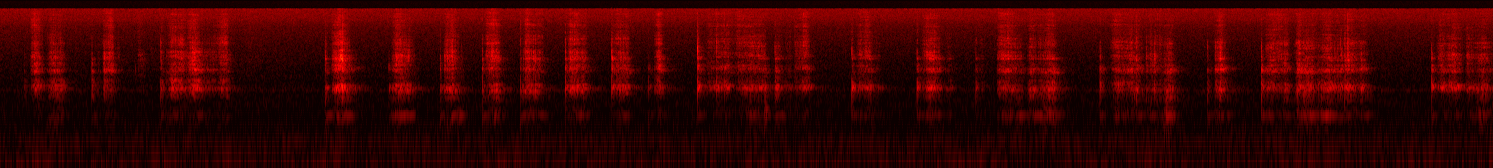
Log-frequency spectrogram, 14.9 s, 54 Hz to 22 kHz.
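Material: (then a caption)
Wood. A thin pen-like tool scratches the lower planks of a large, solid wooden plank sign with painted lettering, held tilted. It makes a steady run of quiet, rasping scrape strokes with a pitched tone around 1 kHz and bright upper overtones. A constant low hum sits underneath throughout.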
